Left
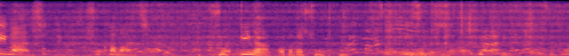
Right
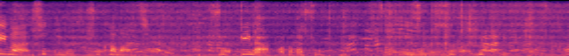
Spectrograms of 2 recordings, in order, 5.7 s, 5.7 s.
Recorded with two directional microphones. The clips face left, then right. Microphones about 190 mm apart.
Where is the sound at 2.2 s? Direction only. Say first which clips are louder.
Left 7 dB; 50° left (ahead or behind); by 3.1 s 35° left (ahead or behind).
